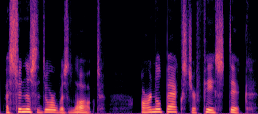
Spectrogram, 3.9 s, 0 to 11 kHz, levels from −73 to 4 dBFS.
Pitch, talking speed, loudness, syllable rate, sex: 220 Hz, 170 wpm, -17 LUFS, 4.7 syllables/s, female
